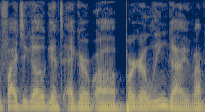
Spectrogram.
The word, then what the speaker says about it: Berlanga: You looked at his 2 fights ago against Edgar Berlanga, if I'm pronouncing his name right. Berlanga, yep.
